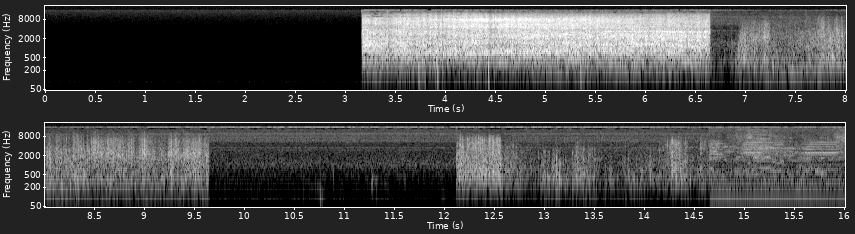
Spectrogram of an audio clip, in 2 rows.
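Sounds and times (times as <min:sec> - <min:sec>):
tyres hissing on highway: 0:03.2 - 0:06.7
quiet outdoor noise: 0:03.2 - 0:16.0.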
